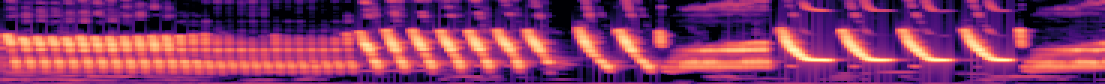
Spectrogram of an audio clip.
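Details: Spanish timbrado canary singing its morning training song: a buzzy rattling trill, then quick falling chirps and a set of louder sweeping whistled notes, over a low background hum.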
